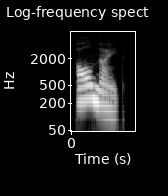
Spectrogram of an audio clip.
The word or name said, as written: all-night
